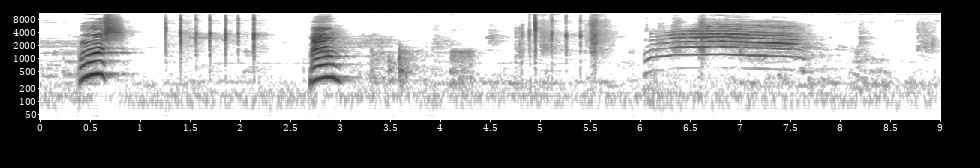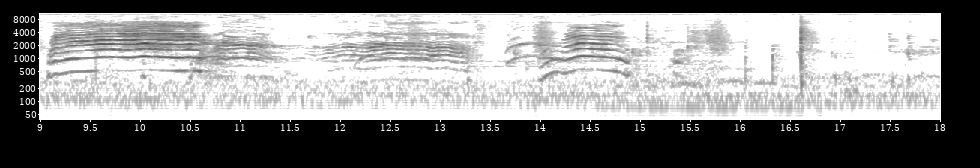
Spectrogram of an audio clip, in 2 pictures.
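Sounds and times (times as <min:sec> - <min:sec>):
cats meowing: 0:06.0 - 0:08.4, 0:09.0 - 0:15.1.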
